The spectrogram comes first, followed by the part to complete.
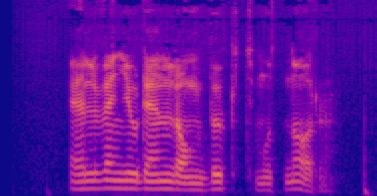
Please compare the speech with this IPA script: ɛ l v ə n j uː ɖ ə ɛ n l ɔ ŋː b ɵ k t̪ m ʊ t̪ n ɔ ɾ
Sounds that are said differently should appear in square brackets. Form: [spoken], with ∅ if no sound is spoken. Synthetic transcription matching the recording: ɛ l v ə n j uː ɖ ə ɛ n l ɔ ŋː b ɵ k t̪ m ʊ t̪ n ɔ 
